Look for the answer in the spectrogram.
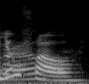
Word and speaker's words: Jungfrau: Oh, Jungfrau.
